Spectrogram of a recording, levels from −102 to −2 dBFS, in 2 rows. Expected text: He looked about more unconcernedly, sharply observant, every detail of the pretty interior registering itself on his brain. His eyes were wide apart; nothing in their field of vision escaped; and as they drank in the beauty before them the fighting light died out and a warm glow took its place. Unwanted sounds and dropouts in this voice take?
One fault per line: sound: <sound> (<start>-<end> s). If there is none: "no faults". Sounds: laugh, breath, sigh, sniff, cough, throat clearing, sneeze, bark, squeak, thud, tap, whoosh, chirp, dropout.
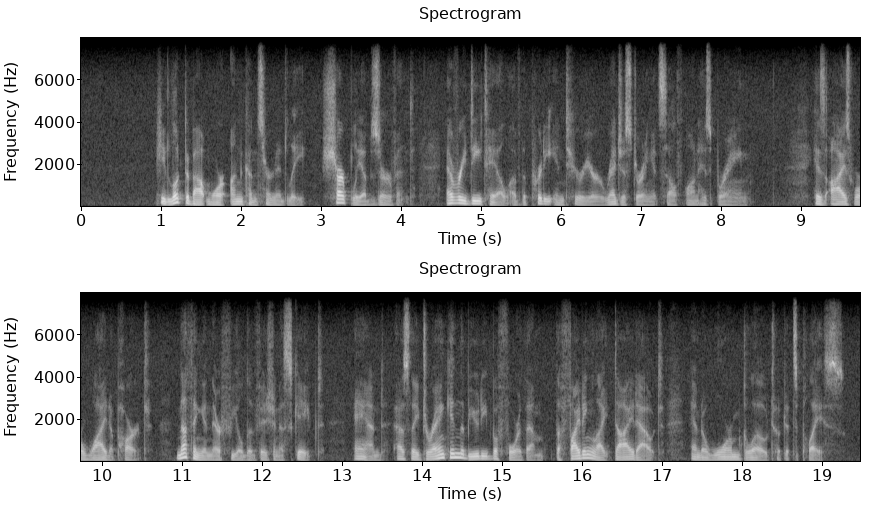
no faults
